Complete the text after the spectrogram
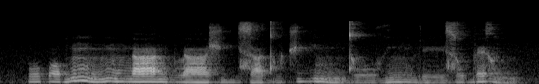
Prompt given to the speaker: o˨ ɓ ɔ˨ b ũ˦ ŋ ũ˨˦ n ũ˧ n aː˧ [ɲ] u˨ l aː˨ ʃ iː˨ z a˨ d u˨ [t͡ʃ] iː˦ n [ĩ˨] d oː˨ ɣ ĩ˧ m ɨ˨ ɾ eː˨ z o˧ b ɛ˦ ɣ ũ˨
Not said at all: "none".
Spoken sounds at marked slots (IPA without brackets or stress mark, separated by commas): ŋ, t͡ʃ, ĩ˨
